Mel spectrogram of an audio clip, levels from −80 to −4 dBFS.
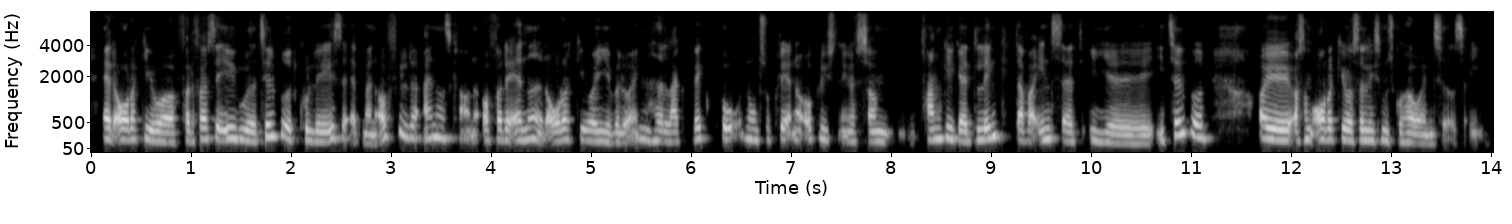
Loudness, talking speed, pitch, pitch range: -27 LUFS, 230 wpm, 185 Hz, 165-200 Hz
